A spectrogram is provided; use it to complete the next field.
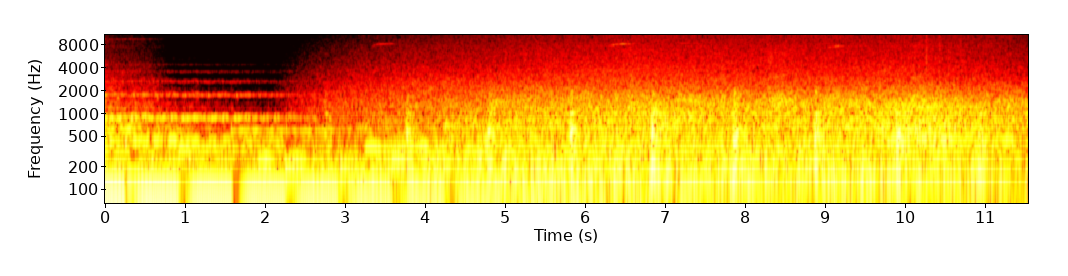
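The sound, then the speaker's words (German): A low engine hum fades out at the start, giving way to a steady, broad whooshing roar from the many wind turbines around the village of Klicksbühl, with faint thuds and clicks scattered through it and no voices. “Hörst du das Geräusch? Also klingt nach Windrädern.”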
